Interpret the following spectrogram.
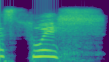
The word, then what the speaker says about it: swish: এটা উচ্চারণ করতে হবে swish, swish, ঠিক আছে? Swish, swish, swish. আমরা যেমন সুইচ শব্দটা বলি না, যে ফ্যান লাইটের সুইচটা অন করো, হ্যাঁ, চয়ের বদলে শটা লাস্টে বলবা, swish, swish, swish, swish, swish, swish, ঠিক আছে?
